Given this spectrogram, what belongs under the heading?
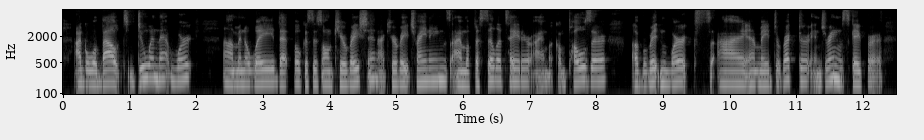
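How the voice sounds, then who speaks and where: Over a quiet background, a woman talks at a moderate pace with fairly even intonation, the sound dry and close with no echo. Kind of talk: interview conversation.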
